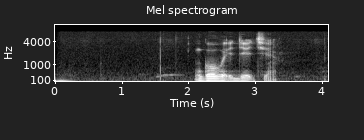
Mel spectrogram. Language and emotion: Russian, neutral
